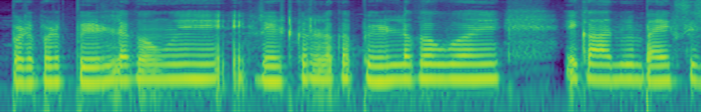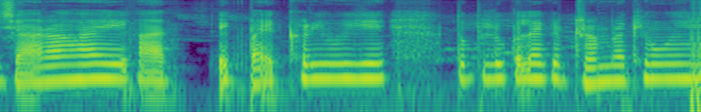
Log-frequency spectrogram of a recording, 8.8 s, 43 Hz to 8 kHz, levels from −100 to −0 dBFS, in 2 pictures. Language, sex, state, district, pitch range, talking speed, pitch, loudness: Hindi, female, Madhya Pradesh, Bhopal, 185-200 Hz, 240 wpm, 200 Hz, -16 LUFS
